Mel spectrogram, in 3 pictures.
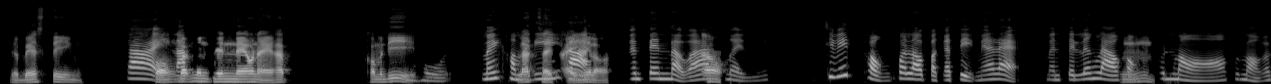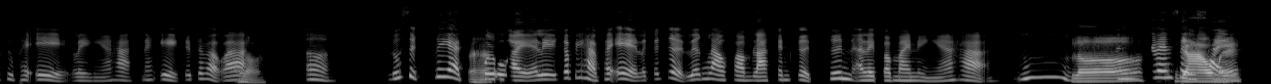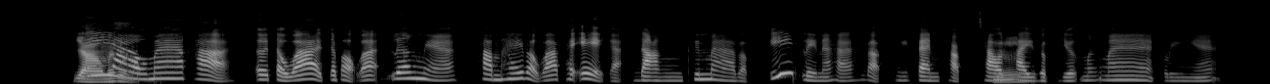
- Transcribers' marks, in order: tapping
- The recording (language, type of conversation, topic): Thai, podcast, คุณช่วยเล่าให้ฟังหน่อยได้ไหมว่า มีกิจวัตรเล็กๆ อะไรที่ทำแล้วทำให้คุณมีความสุข?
